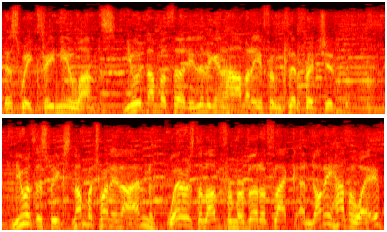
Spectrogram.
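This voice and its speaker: A man's voice: a little high, animated, fast. A man presenting a radio chart countdown with punchy disc jockey patter over music. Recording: archive radio with loud music bed. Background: loud music.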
